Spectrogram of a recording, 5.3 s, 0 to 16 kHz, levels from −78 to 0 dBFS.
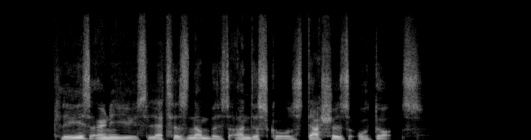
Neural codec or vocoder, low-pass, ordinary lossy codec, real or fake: vocoder, 44.1 kHz, 128 mel bands, Pupu-Vocoder; 14.4 kHz; none; fake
